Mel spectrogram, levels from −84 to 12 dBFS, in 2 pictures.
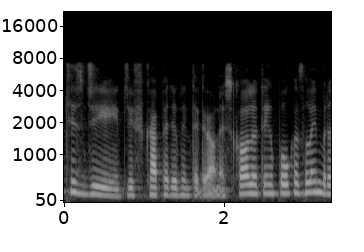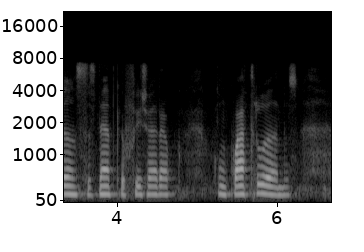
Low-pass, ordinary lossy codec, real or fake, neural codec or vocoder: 7.2 kHz; none; fake; codec, 16 kHz, 2 kbps, FunCodec, trained on LibriTTS, 25 frames a second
